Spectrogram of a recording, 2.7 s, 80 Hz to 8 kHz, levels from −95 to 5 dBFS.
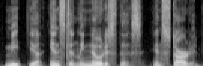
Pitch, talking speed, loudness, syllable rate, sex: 100 Hz, 135 wpm, -18 LUFS, 5.0 syllables/s, male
